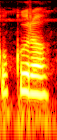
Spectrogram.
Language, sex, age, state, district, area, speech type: Odia, female, 18-30, Odisha, Balasore, rural, read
